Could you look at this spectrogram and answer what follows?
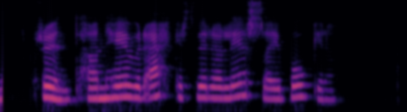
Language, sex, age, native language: Icelandic, female, 11, Icelandic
